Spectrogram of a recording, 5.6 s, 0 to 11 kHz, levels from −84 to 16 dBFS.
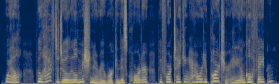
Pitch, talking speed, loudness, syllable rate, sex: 305 Hz, 205 wpm, -17 LUFS, 6.7 syllables/s, female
